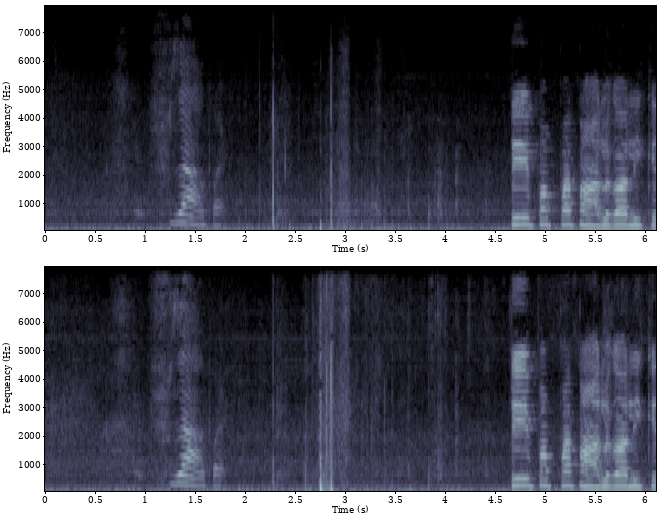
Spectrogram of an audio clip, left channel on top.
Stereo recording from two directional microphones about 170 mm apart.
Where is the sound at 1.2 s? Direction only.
50° right (ahead or behind).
